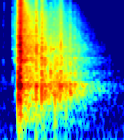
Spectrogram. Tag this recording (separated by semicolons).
crashing; speaker; object; falling; floor; computer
